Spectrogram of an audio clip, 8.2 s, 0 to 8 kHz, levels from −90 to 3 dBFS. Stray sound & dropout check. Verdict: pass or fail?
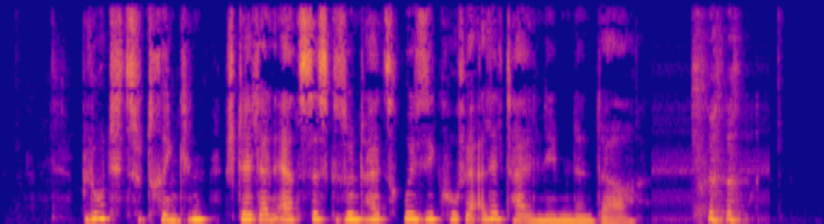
fail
